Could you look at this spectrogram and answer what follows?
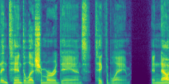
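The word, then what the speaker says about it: Shimura Danzō: I said it wrong, it's Shimura Dans.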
